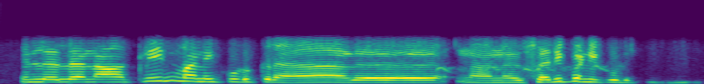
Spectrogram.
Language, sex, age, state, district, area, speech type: Tamil, female, 30-45, Tamil Nadu, Tiruvallur, urban, conversation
